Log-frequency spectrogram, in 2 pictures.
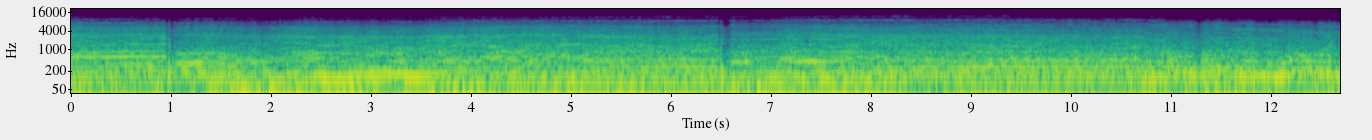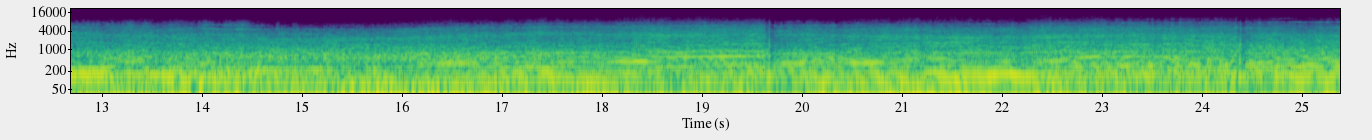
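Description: Gear changes cut the engine with sharp clicks.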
